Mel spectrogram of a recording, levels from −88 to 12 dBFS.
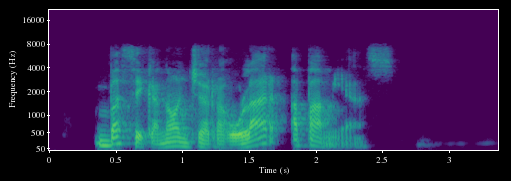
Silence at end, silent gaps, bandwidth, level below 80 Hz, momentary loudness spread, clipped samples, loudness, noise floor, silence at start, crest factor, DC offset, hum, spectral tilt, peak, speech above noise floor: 0.8 s; none; 8 kHz; -56 dBFS; 16 LU; under 0.1%; -18 LUFS; -71 dBFS; 0.35 s; 20 dB; under 0.1%; none; -5.5 dB/octave; 0 dBFS; 53 dB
